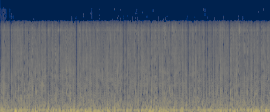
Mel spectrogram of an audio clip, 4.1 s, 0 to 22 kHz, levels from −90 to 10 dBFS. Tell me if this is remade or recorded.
remade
